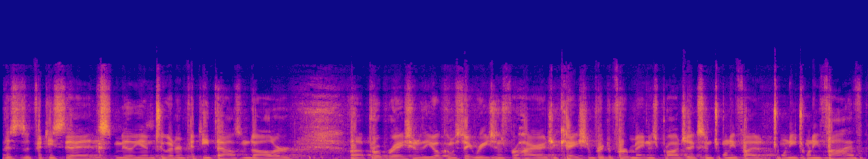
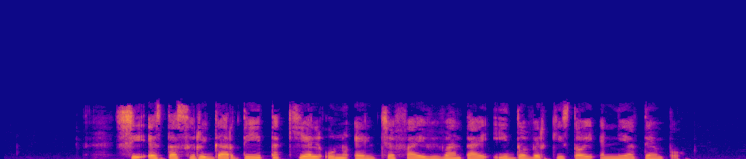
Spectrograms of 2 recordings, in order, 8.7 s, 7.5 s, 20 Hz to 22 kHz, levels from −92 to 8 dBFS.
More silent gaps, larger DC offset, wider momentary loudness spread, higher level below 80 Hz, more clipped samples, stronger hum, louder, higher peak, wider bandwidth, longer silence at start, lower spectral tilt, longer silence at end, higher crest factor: neither; neither; about the same, 9 LU vs 8 LU; second, -66 dBFS vs -56 dBFS; neither; neither; about the same, -23 LUFS vs -23 LUFS; about the same, -2 dBFS vs -4 dBFS; first, 14 kHz vs 8 kHz; second, 0 s vs 1.15 s; second, -0.5 dB/octave vs -4.5 dB/octave; second, 0 s vs 0.7 s; first, 24 dB vs 18 dB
